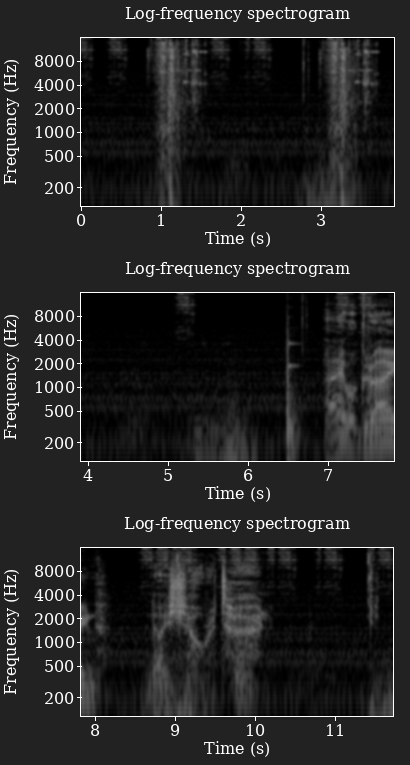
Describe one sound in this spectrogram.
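Video game menu sounds chime as selections change.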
